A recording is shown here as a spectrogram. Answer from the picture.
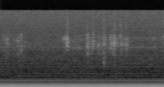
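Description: A few faint computer keyboard clicks over a steady low electrical hum.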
